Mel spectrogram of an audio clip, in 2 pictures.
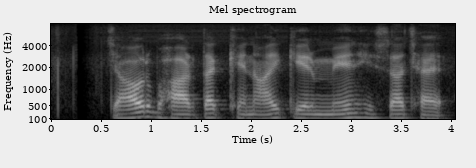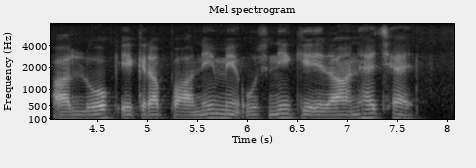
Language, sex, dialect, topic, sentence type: Maithili, male, Bajjika, agriculture, statement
